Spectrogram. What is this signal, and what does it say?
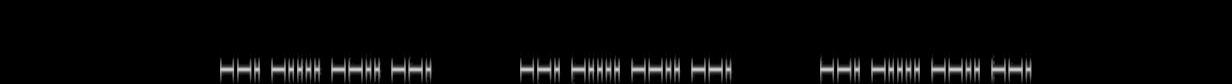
Morse code, heard as a keyed tone, about 27 wpm, 700 Hz. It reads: G6ZG G6ZG G6ZG
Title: DXCC-100 Call Signs - 4 Characters - Repeated 3x - 28wpm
